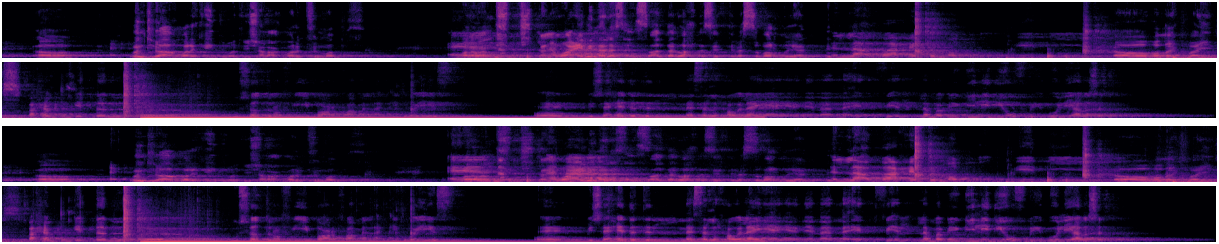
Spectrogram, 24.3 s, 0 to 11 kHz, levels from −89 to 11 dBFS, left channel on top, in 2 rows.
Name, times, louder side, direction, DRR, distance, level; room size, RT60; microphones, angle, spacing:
voice 1, 0.3-0.8 1.3-3.4 4.6-8.3 11.1-12.7 17.5-17.8, left 2 dB, 60° left, 8 dB, 1.3 m, -41 dB
Fire, 3.4-16.3, right 3 dB, 40° right, 1.6 m, -49 dB
voice 2, 4.5-5.0 5.4-6.1 8.3-9.7 10.1-11.2 12.4-16.5 17.5-17.8 18.0-23.1, right 3 dB, 75° right, 2 dB, 2.3 m, -44 dB
Bass guitar, 13.5-19.8, equal, 5° left, 0.7 m, -37 dB
26.0 x 22.0 x 4.8 m, 2.3 s
head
